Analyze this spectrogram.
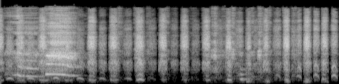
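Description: A dog pants rapidly and steadily, quick rhythmic breaths following a brief whine-like vocal sound at the start.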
